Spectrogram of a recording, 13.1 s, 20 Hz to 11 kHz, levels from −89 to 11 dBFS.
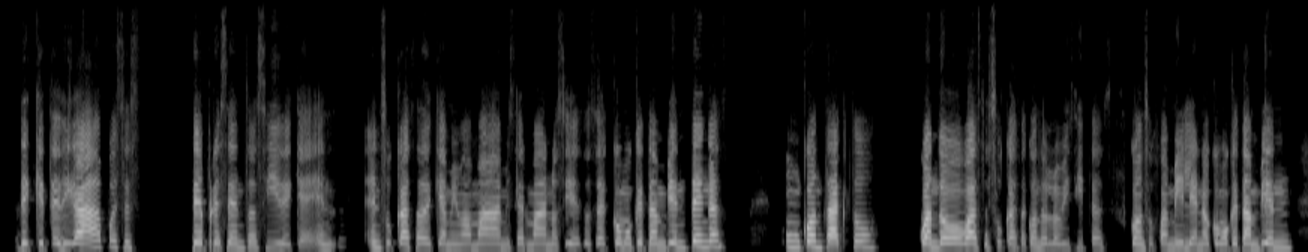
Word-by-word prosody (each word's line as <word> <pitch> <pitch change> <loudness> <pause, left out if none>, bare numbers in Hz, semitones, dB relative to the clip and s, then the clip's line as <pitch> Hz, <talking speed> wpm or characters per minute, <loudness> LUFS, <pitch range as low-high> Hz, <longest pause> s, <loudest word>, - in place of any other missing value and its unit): de 230 0 -2
que 235 - -5
te 225 +1 -2
diga: 235 +4 +7
"Ah, 300 - -3
pues 295 -2 -9
es 255 -1 -9 0.5
te 250 0 +4
presento, 245 +1 -4
así 245 -2 -7
de 215 -2 -6
que 190 -2 -8
en 220 +1 -10 0.3
en 250 0 -3
su 245 0 -13
casa, 240 0 +1
de 230 - -2
que 225 - -4
a - - -3
mi 220 0 -8
mamá, 220 +1 +1
a - - -2
mis 230 +1 -14
hermanos", 220 0 -3
y 225 - -5
eso, 225 +1 -10
o - - -15
sea, 230 +1 -6
como 235 +1 -3
que 245 0 -3
también 245 +1 0
tengas 280 +1 +4 0.6
un 270 0 -2
contacto 275 0 +4 0.4
cuando 240 -2 +5
vas 235 +1 +5
a - - -10
su 260 +2 -15
casa, 245 0 -5
cuando 245 -2 -5
lo 220 0 -7
visitas 230 +1 -13 0.2
con 235 0 -1
su 230 0 -18
familia, 230 +1 -2
¿no? 225 0 -3
Como 225 +1 -3
que 230 - -4
también 235 +2 +1
235 Hz, 225 wpm, -27 LUFS, 225-245 Hz, 0.6 s, diga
